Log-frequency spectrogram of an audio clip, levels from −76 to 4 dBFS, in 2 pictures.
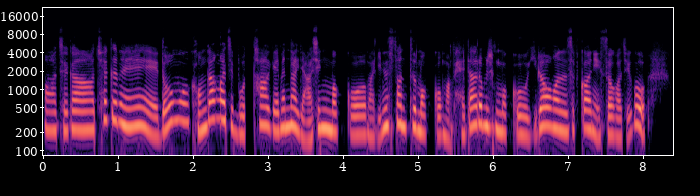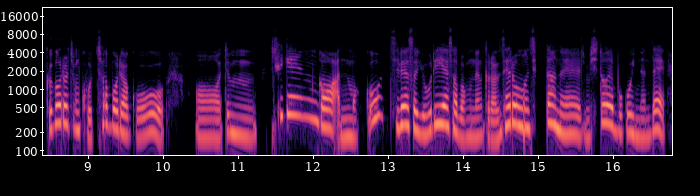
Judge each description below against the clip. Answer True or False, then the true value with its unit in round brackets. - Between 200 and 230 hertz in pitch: True (220 Hz)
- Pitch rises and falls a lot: True (5.9 semitones)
